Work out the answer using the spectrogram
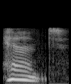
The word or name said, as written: hent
